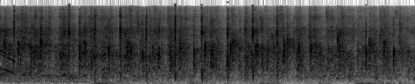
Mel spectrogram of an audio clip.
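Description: An audience applauds its panel guests steadily, many hands clapping in a dense, continuous wash of sound that holds at a fairly loud, even level throughout.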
